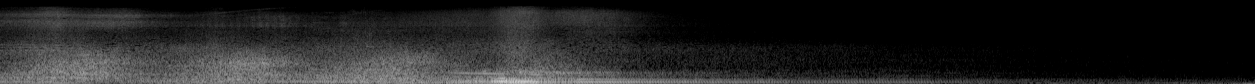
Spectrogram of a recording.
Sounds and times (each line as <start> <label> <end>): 0.0 cars passing nearby 8.7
